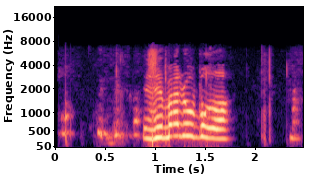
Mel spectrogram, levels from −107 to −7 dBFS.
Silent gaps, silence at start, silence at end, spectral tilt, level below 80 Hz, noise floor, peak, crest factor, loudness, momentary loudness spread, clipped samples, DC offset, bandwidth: none; 0.05 s; 0.05 s; -3 dB/octave; -54 dBFS; -50 dBFS; 0 dBFS; 16 dB; -14 LUFS; 21 LU; under 0.1%; under 0.1%; 6.8 kHz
